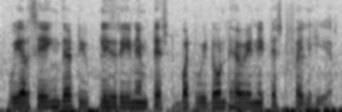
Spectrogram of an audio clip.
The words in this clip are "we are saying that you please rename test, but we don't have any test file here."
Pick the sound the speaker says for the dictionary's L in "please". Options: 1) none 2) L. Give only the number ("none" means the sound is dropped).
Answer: 2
